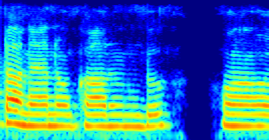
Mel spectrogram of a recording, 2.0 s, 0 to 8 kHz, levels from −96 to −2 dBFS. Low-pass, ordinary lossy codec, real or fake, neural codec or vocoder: 7.2 kHz; Opus, 24 kbps; fake; codec, 16 kHz, 4.8 kbps, FACodec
